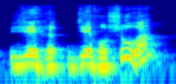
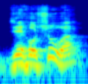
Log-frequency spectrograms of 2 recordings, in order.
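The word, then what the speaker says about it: Yehoshua: el que nosotros conocemos pero en el arameo es yehoshúa yehoshúa entonces como le llamaban sus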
